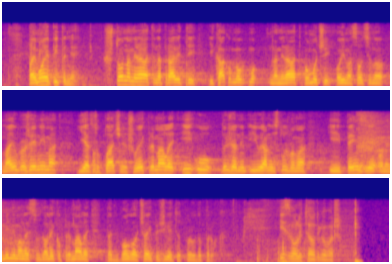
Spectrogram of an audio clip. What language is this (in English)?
Croatian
